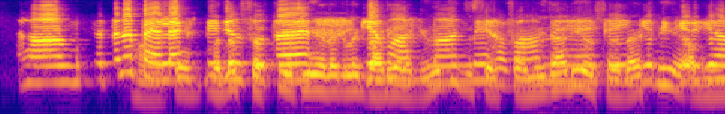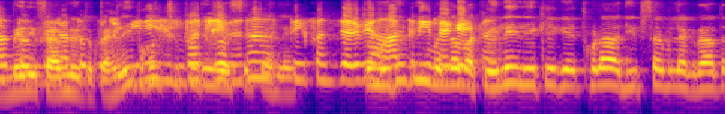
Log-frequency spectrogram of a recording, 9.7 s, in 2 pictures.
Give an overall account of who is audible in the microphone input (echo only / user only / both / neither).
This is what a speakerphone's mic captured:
both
